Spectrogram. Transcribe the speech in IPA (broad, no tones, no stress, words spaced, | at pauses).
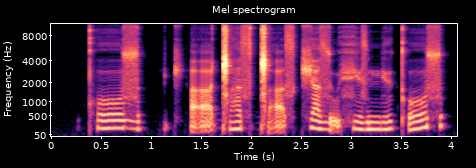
kʰoz | t͡ʃʼa̰ ɡ͡ǁasɡ͡ǁa̰s t͡ʃazṵfʲɨzmʲɨ kʼos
